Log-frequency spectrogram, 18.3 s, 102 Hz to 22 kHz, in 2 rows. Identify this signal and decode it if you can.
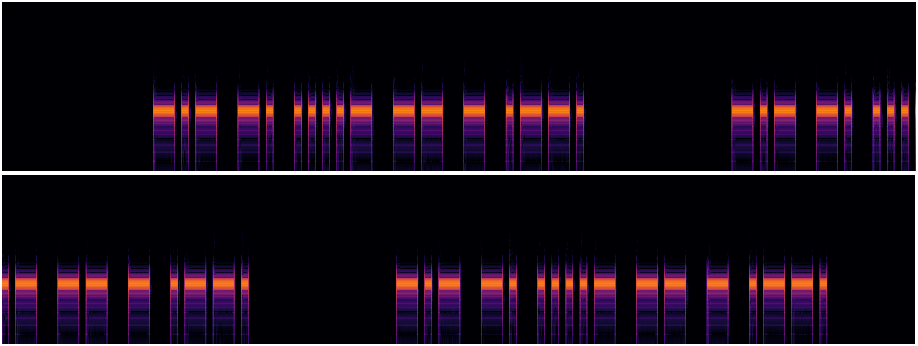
Morse code, heard as a keyed tone, about 17 wpm, 700 Hz. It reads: KN4MTP KN4MTP KN4MTP
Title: USA Call Signs - 6 Characters - Repeated 3x - 17wpm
